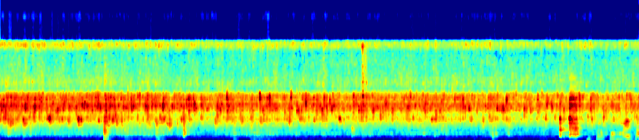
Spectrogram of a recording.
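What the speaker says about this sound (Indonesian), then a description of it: "Kita tumis sampai harum" Spices sauté in hot oil with a constant fine sizzle, broken by occasional spatula scrapes and taps, fairly quiet and unaccompanied by speech.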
